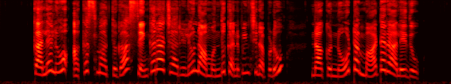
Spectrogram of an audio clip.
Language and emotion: Telugu, surprised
